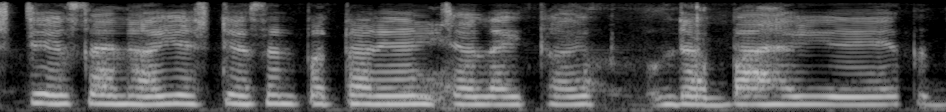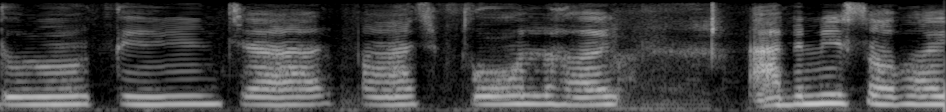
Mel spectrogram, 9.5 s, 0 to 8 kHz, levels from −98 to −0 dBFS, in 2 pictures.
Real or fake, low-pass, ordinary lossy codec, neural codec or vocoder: fake; 7.2 kHz; none; codec, 44.1 kHz, 3.4 kbps, Pupu-Codec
